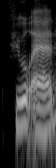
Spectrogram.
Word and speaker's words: FuelED: the founder and partner at fuel ed it's actually how it's pronounced um we are an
